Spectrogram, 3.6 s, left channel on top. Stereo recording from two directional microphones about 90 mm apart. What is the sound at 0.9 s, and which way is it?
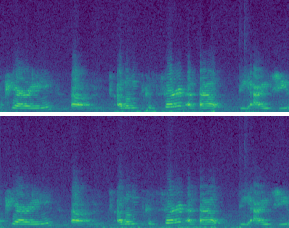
Speech, 20° left (ahead or behind).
